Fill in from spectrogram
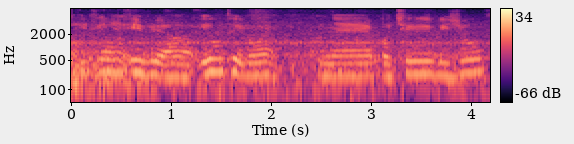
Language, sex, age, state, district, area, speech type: Gujarati, female, 18-30, Gujarat, Valsad, rural, spontaneous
